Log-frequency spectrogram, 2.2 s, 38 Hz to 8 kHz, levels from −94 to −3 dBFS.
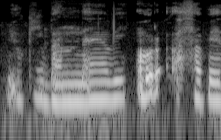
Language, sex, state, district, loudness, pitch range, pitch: Hindi, male, Chhattisgarh, Rajnandgaon, -27 LUFS, 165-185 Hz, 175 Hz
